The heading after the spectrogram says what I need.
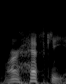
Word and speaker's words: Marhefke: Mar Hefke is how you say his last name.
